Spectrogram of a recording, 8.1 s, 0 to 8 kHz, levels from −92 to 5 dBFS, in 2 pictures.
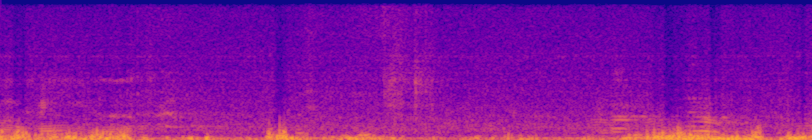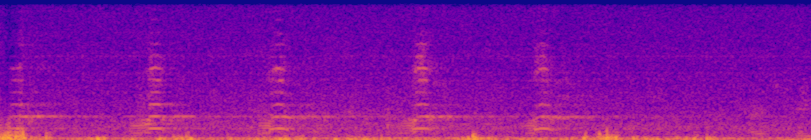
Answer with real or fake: fake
